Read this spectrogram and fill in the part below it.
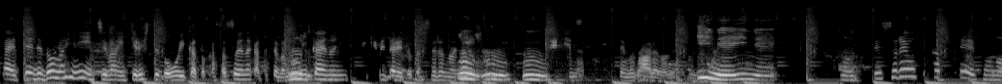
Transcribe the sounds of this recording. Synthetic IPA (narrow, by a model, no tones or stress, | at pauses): kae̞t̪e̞d̪e̞d̪o̞naçiɲ̟iːt͡ɕibãɰ̃ikeɾɯ̟ç̬i̥t̪oɡao̞ːikat̪o̞kasasoːjɯ̟nakat̪at̪o̞e̞banomʲikaeno̞ɲ̟ĩkiikʲime̞t̪aɾʲit̪o̞kasɨɾɯ̟no̞ɲĩɯ̃ɴɯ̟̃ɴeina | t̪emɯɡa̰a̰ɾɯ̟no̞d̪eiːneiːne | soːd̪̥e̞so̞ɾe̞o̞t͡sɨ̥kat̪ːe̞so̞no̞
